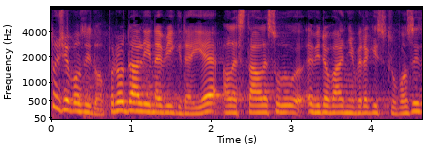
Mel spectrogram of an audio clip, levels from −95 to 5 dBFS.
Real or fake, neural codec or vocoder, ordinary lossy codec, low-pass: real; none; MP3, 64 kbps; 7.2 kHz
